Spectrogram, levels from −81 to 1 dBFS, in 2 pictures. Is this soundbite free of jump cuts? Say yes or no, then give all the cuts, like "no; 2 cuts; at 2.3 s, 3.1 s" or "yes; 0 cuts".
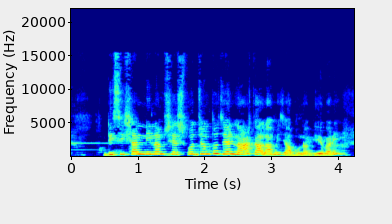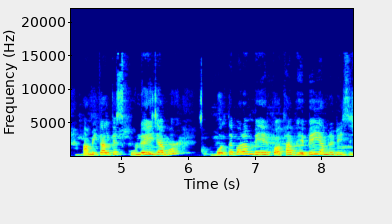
yes; 0 cuts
